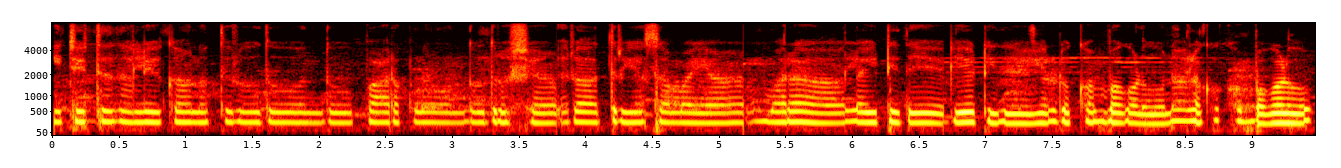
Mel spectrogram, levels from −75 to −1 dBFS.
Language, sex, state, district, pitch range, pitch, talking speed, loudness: Kannada, female, Karnataka, Mysore, 230-245 Hz, 240 Hz, 100 wpm, -19 LUFS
